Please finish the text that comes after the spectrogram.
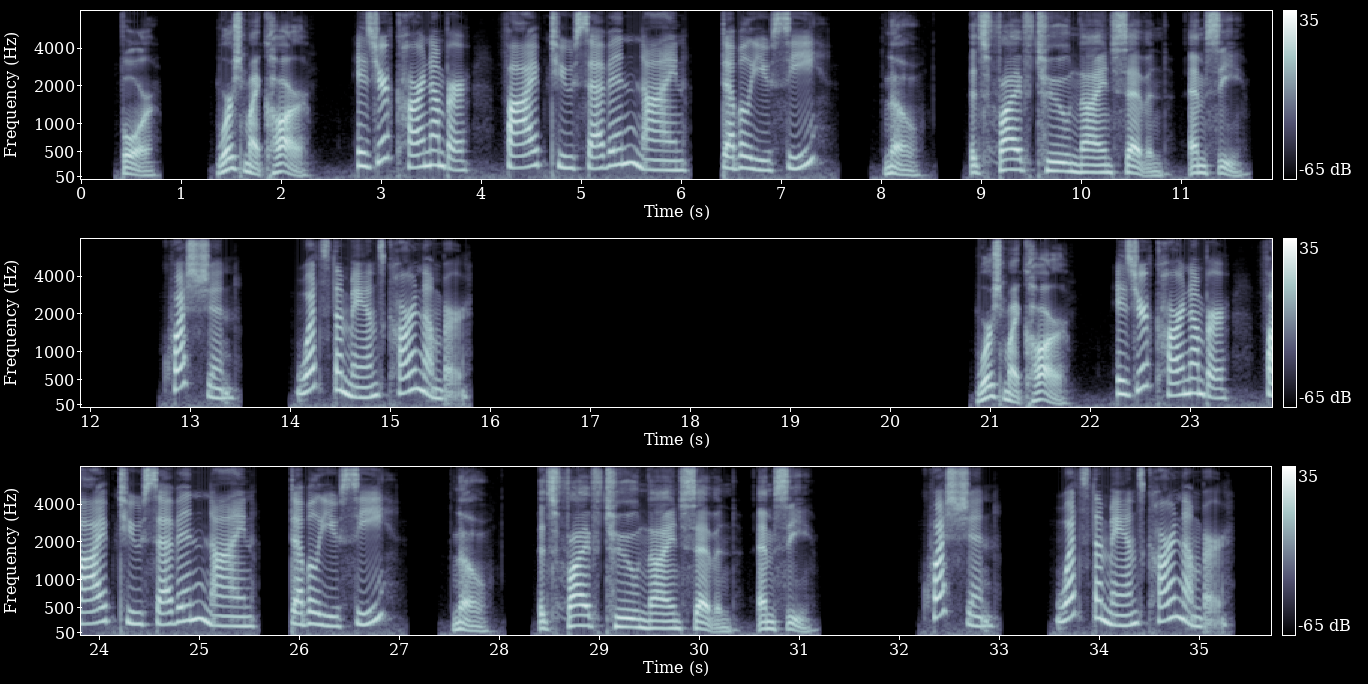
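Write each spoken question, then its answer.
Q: Question, what's the man's car number?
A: 5297MC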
